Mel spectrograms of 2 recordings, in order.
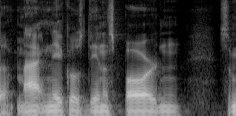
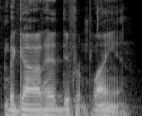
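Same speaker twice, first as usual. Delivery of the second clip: ordinary talk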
